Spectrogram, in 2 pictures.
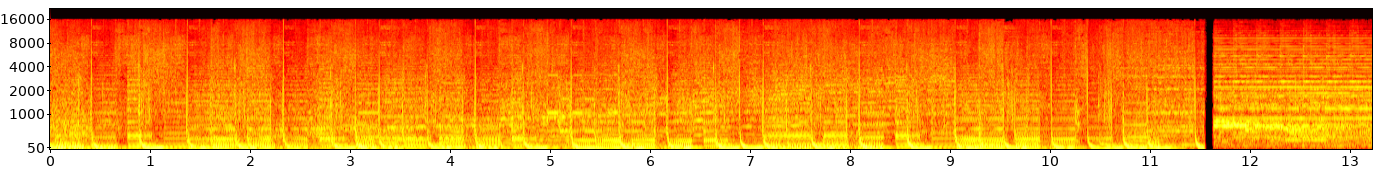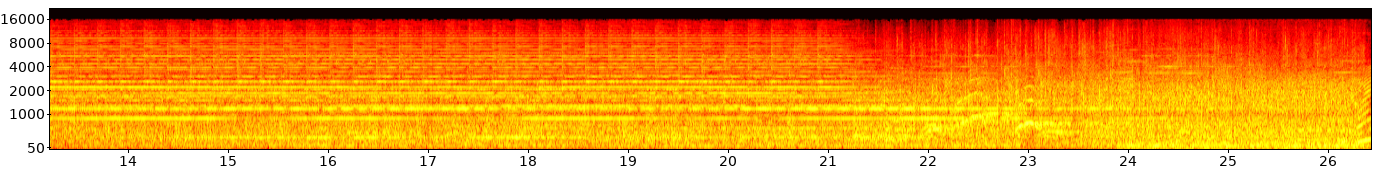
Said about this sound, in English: Was the opening bell starting another trading week here on Wall Street at the New York Stock Exchange.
